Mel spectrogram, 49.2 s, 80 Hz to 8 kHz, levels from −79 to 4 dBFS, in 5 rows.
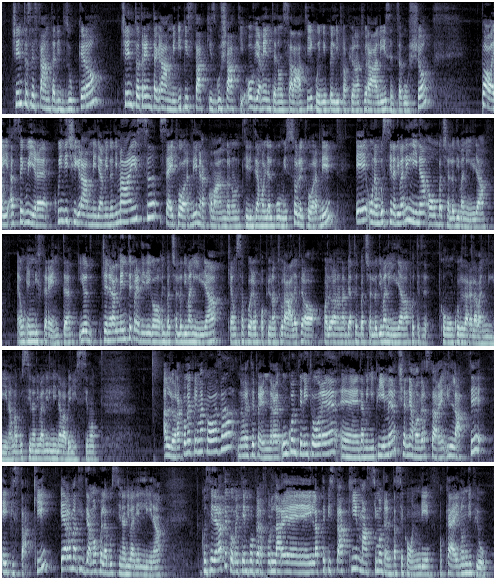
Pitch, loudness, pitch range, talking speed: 180 Hz, -15 LUFS, 155-215 Hz, 155 wpm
